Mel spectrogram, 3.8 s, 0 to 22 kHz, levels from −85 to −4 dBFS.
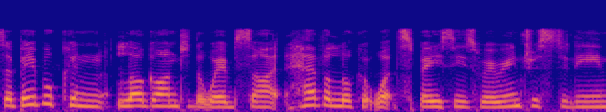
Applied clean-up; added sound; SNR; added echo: none; none; none; none.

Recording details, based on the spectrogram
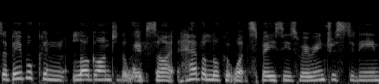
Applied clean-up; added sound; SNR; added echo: neural mask model Resemble Enhance denoiser.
